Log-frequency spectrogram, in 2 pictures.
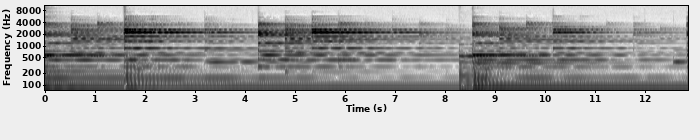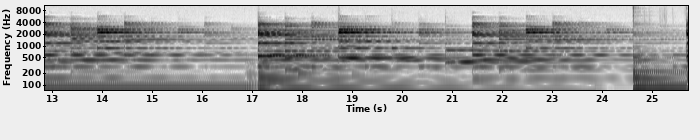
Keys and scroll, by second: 11.7 x.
